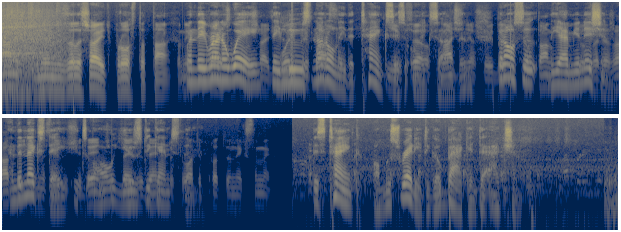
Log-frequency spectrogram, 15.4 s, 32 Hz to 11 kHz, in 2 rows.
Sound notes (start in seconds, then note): 7.8 speaking non-english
